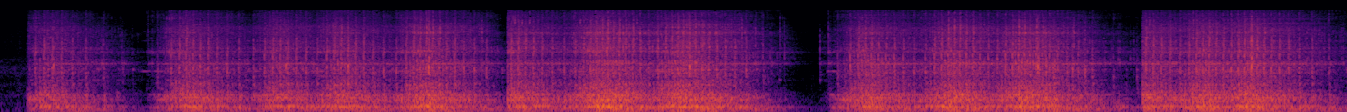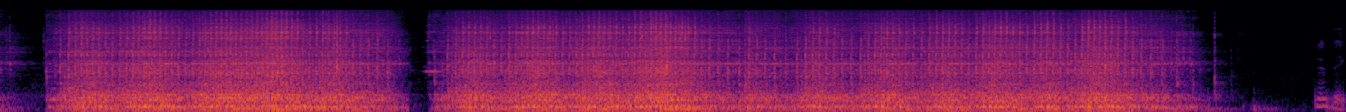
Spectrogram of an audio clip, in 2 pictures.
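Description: Sewing machine stitching fabric in about six runs of one to six seconds each, with brief stops between them as the cloth is guided through.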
